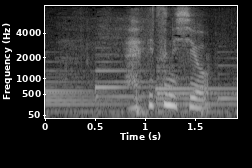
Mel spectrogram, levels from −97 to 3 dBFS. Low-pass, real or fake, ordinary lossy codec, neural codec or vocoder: none; real; none; none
